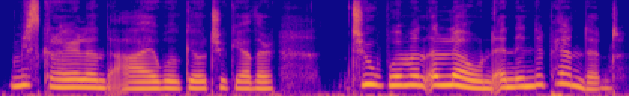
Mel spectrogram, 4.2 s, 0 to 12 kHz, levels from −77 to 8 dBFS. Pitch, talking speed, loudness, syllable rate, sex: 240 Hz, 155 wpm, -16 LUFS, 5.9 syllables/s, female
